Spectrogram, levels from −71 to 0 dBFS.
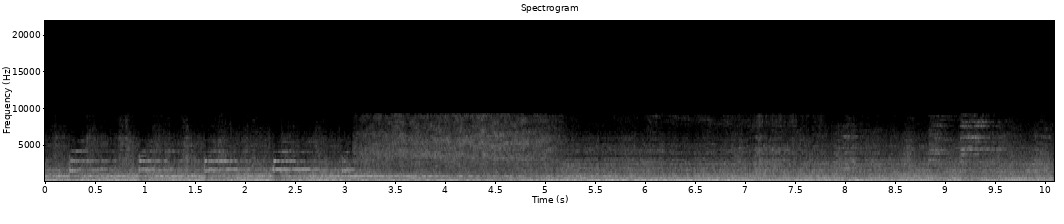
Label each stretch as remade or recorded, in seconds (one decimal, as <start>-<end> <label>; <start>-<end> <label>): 0.0-7.0 recorded; 7.0-7.8 remade; 7.8-10.1 recorded

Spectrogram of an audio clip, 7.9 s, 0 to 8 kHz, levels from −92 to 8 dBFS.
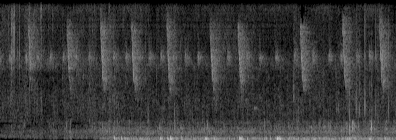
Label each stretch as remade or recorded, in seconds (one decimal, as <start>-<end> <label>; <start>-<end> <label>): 0.0-0.6 recorded; 0.6-5.8 remade; 5.8-7.3 recorded; 7.3-7.9 remade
